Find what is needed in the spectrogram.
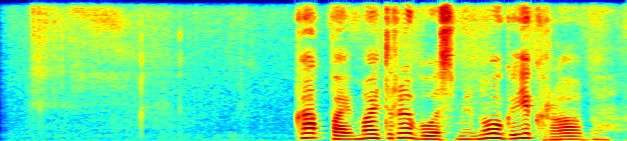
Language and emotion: Russian, sad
